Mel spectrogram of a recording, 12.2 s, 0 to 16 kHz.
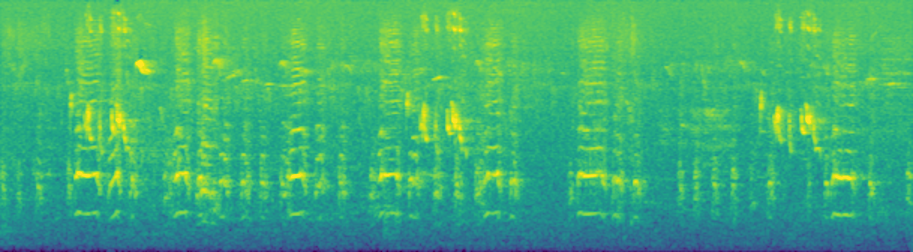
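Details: Red-whiskered bulbul, a decoy bird singing to fight during trapping, recorded 23 March 2018: fast, rattling 'ché' chatter bursts about once a second, with harmonic, buzzy notes repeated in short, energetic phrases.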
